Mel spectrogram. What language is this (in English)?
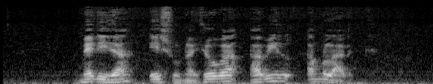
Catalan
